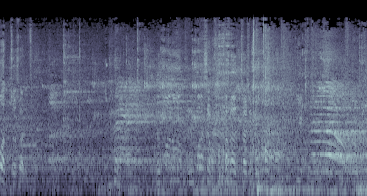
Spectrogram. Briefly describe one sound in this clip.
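Badminton rackets hit shuttlecocks with sharp pops.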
